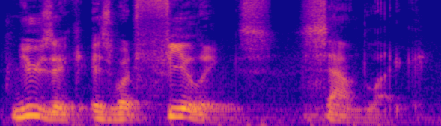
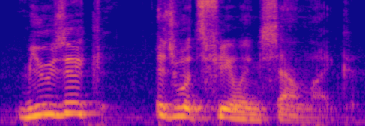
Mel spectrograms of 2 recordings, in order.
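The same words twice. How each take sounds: First: The word feelings is stressed. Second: No word is given special stress.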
